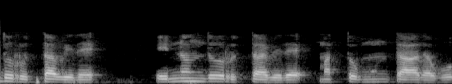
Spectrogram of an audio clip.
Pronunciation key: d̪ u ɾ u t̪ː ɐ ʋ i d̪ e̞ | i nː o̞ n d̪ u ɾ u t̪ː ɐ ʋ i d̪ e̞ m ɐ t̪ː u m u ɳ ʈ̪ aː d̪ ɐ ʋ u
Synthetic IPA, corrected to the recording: d̪ u ɾ u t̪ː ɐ ʋ i d̪ e̞ | i nː o̞ n d̪ u ɾ u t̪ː ɐ ʋ i d̪ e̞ m ɐ t̪ː u m u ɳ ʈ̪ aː d̪ ɐ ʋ u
